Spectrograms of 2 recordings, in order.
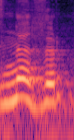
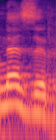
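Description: First: The middle consonant is a th-like sound. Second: The middle consonant is a z sound. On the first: The speaker calls it right. "But in Arabic is nadhr" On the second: The speaker calls it wrong. "They use the Z instead of TH or DH"

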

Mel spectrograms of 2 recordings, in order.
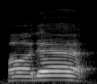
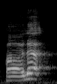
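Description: First: The final vowel is drawn out long. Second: The final vowel is short. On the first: Two people said it. "that extension includes two people here" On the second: One person said it. "instead of saying Qala"

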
